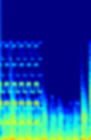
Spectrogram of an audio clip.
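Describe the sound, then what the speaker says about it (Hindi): A telephone rings in a short, bright electronic pattern of rapid repeated tones, loud and close, heard alone without speech. "दया का फोन आ गया।"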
